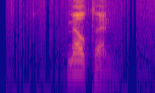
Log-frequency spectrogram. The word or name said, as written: MLton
